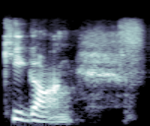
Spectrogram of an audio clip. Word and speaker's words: qigong: have spontaneously healed using ki gong there have um are chi you know qigong however you want to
